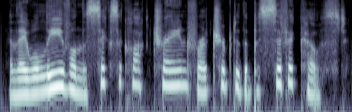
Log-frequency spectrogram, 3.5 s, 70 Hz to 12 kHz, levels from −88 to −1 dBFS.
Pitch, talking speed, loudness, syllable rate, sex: 205 Hz, 275 wpm, -17 LUFS, 6.0 syllables/s, female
